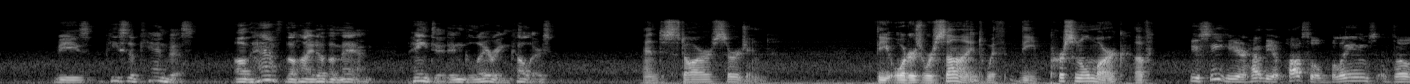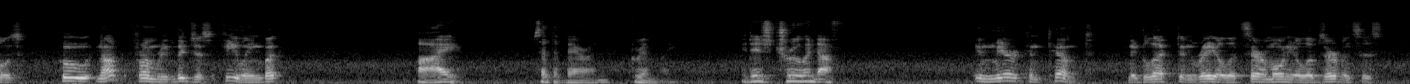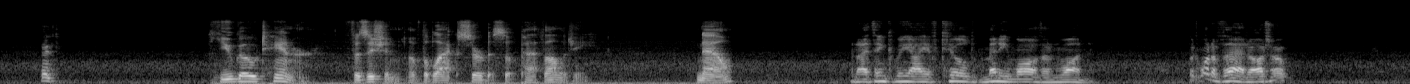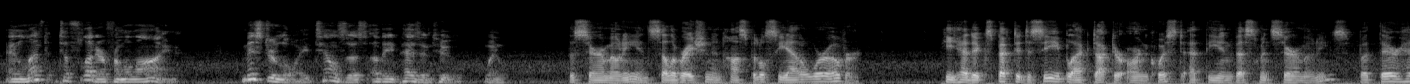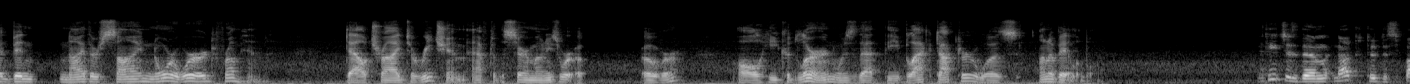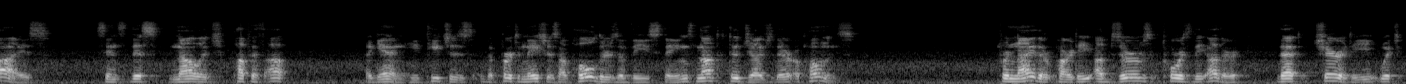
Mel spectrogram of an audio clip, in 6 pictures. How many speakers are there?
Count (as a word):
four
